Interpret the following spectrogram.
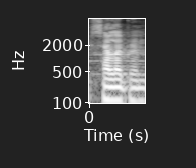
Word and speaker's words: Celebrimbor: Alright, so there we go, our lore drop, and our name Talion, and yes, it is Celebrimbor as they pronounce him out, Celebrimbor.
